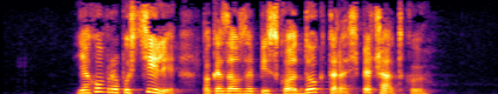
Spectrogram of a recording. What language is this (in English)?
Belarusian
